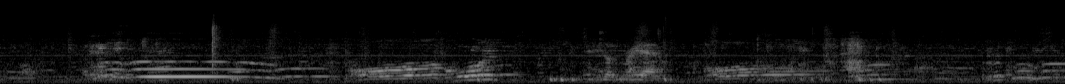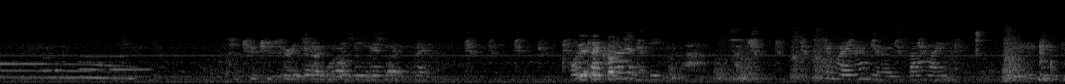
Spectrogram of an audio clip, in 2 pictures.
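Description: An elderly man talks softly and playfully, close by.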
